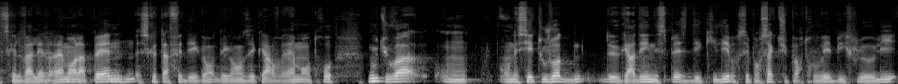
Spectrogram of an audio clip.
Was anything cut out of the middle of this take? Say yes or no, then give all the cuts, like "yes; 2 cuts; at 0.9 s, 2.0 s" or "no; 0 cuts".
yes; 1 cut; at 4.8 s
